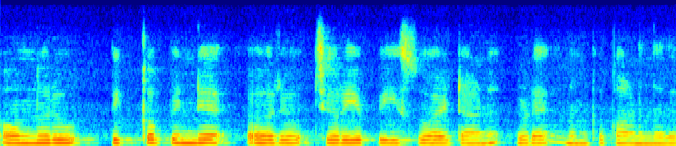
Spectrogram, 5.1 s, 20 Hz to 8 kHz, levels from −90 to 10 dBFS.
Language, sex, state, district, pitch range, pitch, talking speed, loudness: Malayalam, female, Kerala, Wayanad, 200-220 Hz, 210 Hz, 105 wpm, -16 LUFS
